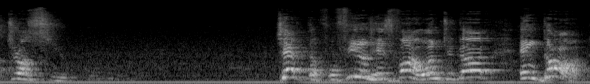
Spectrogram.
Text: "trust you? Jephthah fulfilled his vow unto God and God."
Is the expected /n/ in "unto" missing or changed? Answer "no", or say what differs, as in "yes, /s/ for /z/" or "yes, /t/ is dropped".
no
